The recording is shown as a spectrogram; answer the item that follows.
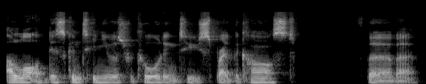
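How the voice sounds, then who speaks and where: Low-voiced man explaining his work. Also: little pitch movement, normal speed, fairly bright tone. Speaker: audio drama producer and writer, podcast guest. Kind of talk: reflective interview talk about production work.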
